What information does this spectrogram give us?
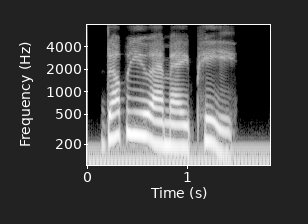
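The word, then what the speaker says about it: WMAP: know it simply as WAP, pronounced as a single word, spoken softly in the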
